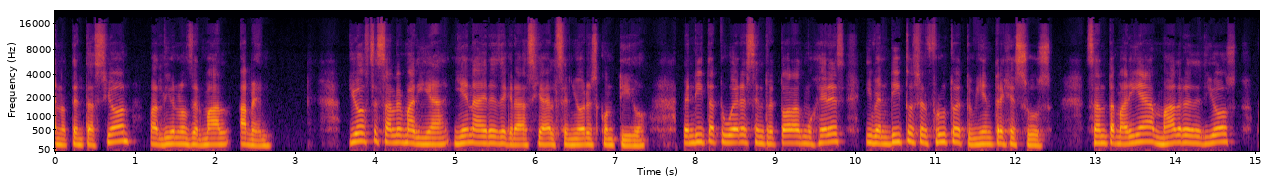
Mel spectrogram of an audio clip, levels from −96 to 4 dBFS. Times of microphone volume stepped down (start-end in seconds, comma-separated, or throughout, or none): none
